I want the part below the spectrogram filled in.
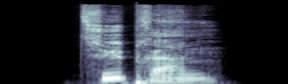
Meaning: dative plural of Zyprer
- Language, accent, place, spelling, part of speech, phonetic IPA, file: German, Germany, Berlin, Zyprern, noun, [ˈt͡syːpʁɐn], De-Zyprern.ogg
